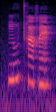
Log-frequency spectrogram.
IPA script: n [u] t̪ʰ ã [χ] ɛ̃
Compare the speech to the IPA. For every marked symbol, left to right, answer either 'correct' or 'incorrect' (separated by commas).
correct, correct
